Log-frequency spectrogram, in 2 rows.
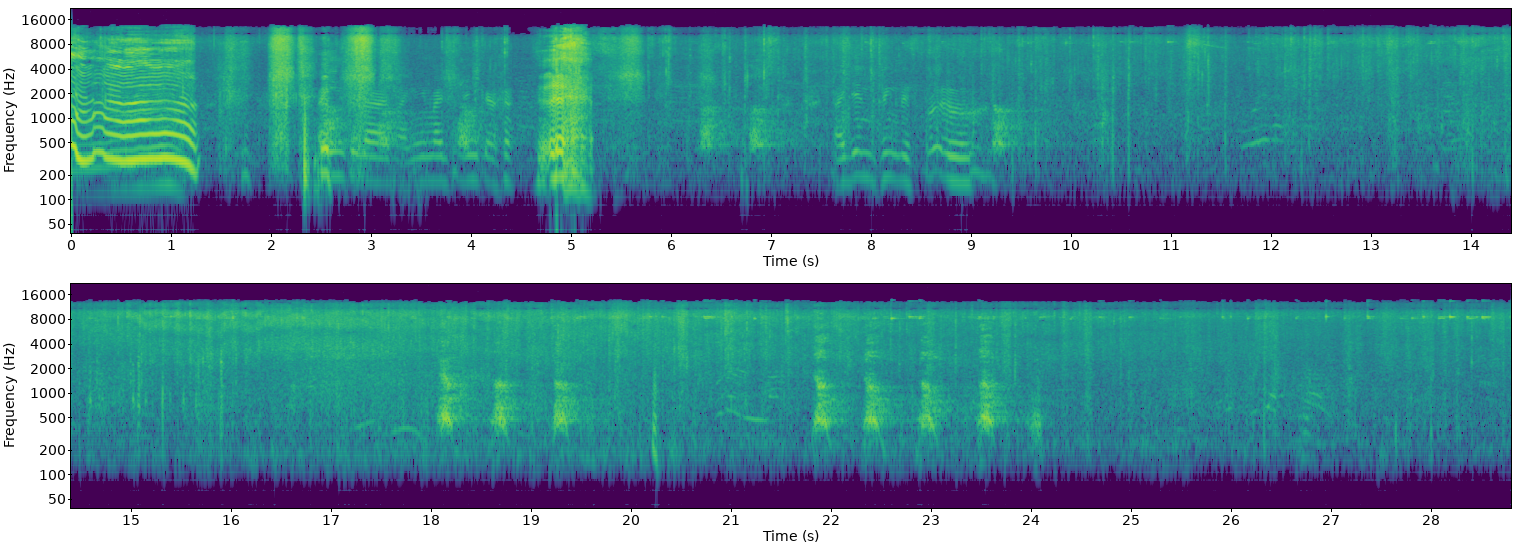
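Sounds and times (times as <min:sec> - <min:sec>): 
person imitating a whimpering dog: 0:00.0 - 0:01.3
outdoor bustle: 0:00.0 - 0:28.7
speech: 0:02.5 - 0:02.9, 0:03.8 - 0:05.2
dogs barking: 0:06.3 - 0:07.1, 0:09.2 - 0:09.6, 0:18.0 - 0:19.6, 0:21.8 - 0:24.2.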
